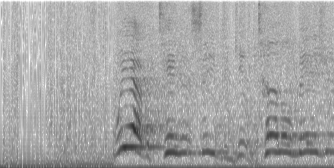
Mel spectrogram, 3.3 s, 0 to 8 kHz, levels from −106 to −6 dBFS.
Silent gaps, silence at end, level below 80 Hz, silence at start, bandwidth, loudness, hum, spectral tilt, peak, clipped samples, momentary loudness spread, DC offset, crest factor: none; 0 s; -56 dBFS; 0 s; 8 kHz; -38 LUFS; none; -4 dB/octave; -18 dBFS; under 0.1%; 18 LU; 0.4%; 20 dB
